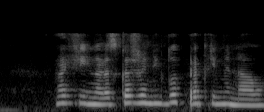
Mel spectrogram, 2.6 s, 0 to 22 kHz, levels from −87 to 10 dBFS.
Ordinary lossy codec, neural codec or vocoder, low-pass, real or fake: AAC, 32 kbps; codec, 16 kHz, 2 kbps, X-Codec, HuBERT features, trained on general audio; 7.2 kHz; fake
